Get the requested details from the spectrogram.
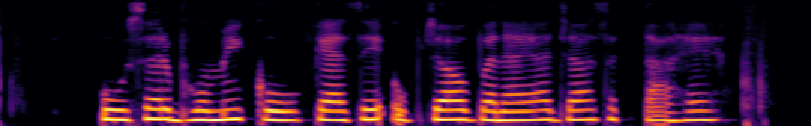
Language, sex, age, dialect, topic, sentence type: Hindi, female, 18-24, Garhwali, agriculture, question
